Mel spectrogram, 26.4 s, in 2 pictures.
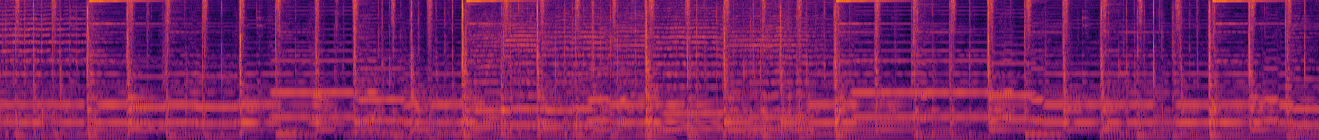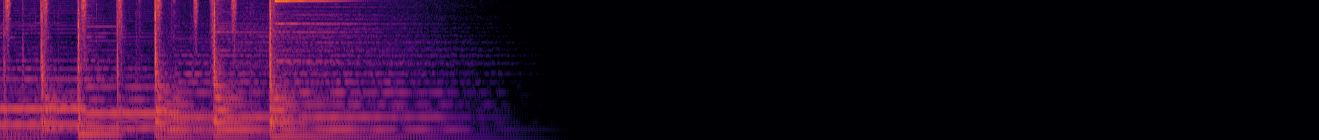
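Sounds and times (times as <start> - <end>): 
instrumental music: 0.0 - 18.8.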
